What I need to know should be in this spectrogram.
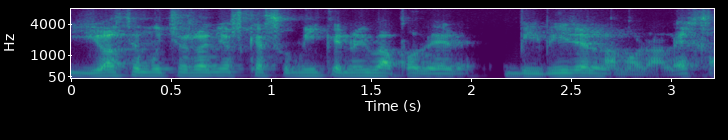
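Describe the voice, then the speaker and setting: A man talks at medium pitch. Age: 40s. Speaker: economist. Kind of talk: interview. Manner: hesitant, with fillers.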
